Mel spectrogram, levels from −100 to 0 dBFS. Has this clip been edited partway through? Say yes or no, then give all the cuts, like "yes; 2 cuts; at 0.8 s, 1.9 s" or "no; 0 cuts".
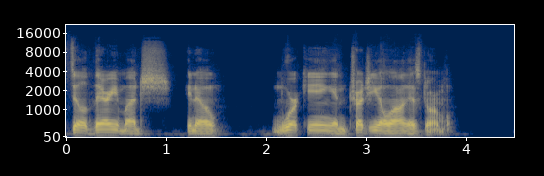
no; 0 cuts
